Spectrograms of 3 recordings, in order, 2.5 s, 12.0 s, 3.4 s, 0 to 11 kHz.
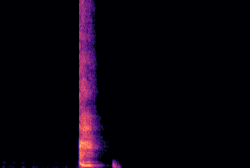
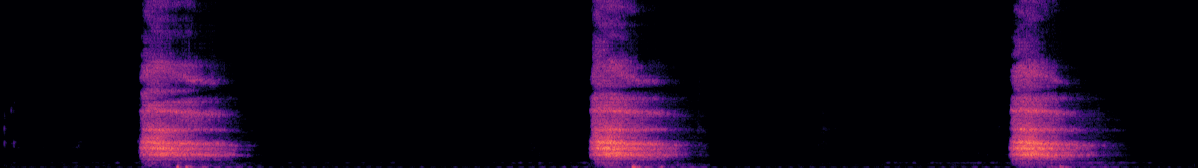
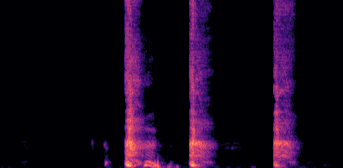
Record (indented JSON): {
  "cough_length": "2.5 s",
  "cough_amplitude": 32767,
  "cough_signal_mean_std_ratio": 0.18,
  "exhalation_length": "12.0 s",
  "exhalation_amplitude": 16867,
  "exhalation_signal_mean_std_ratio": 0.32,
  "three_cough_length": "3.4 s",
  "three_cough_amplitude": 32768,
  "three_cough_signal_mean_std_ratio": 0.27,
  "survey_phase": "beta (2021-08-13 to 2022-03-07)",
  "age": "45-64",
  "gender": "Female",
  "wearing_mask": "No",
  "symptom_none": true,
  "smoker_status": "Ex-smoker",
  "respiratory_condition_asthma": false,
  "respiratory_condition_other": false,
  "recruitment_source": "REACT",
  "submission_delay": "2 days",
  "covid_test_result": "Negative",
  "covid_test_method": "RT-qPCR",
  "influenza_a_test_result": "Negative",
  "influenza_b_test_result": "Negative"
}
